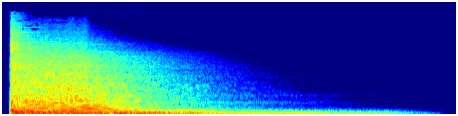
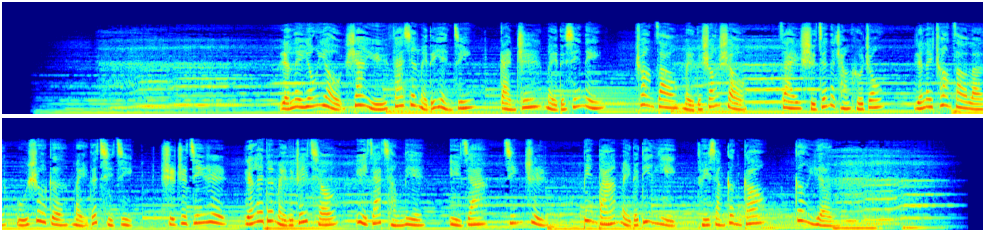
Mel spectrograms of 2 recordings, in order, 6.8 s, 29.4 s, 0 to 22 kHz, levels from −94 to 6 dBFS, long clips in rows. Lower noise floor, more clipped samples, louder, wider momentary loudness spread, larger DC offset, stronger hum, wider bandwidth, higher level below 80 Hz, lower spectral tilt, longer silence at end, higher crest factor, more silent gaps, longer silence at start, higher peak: first, -68 dBFS vs -55 dBFS; neither; first, -15 LUFS vs -19 LUFS; first, 25 LU vs 14 LU; neither; neither; about the same, 10.5 kHz vs 10.5 kHz; first, -18 dBFS vs -34 dBFS; about the same, -6.5 dB/octave vs -5.5 dB/octave; first, 1.95 s vs 0.5 s; about the same, 16 dB vs 16 dB; neither; second, 0.1 s vs 0.8 s; about the same, 0 dBFS vs -2 dBFS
